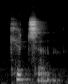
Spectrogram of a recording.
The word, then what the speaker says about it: kitchen: Kitchen, kitchen, kitchen. Again, it's the first syllable.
